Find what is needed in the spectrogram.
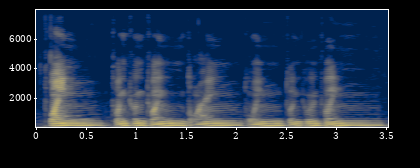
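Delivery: high, ringing sung twangs; imitated jaw harp. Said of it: "So you hear this".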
